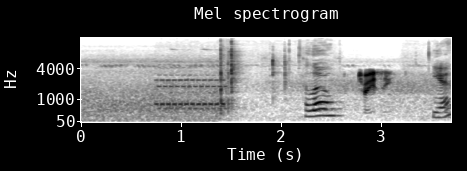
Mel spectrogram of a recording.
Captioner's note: phone ringing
